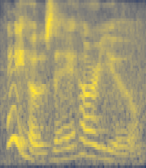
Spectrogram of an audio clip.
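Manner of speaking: ordinary delivery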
